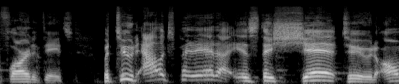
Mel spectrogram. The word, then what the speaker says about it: Pereira: And that's how you pronounce that word, Pereira, not Pereira. You got to roll the Pereira. Got to get that tongue rolling.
